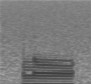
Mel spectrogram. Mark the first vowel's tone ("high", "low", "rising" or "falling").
high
